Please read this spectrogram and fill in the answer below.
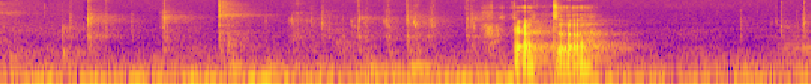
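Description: Faint computer keyboard typing: a run of light keystrokes as a password is entered. A brief voice sound comes about three seconds in.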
